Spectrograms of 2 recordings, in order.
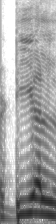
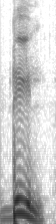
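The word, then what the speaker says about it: deal: जाएगा गीक का geek T double E एल डील ऐसे करके है ना डीएल नहीं डील अब यहां पे देख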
